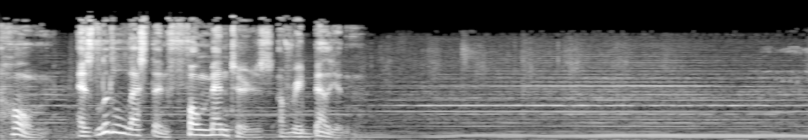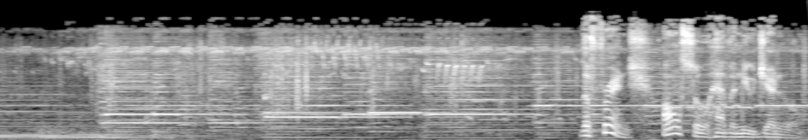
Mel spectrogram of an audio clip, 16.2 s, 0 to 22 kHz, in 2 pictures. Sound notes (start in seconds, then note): 7.4 birds chirping; 8.9 gentle music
